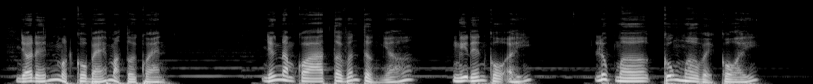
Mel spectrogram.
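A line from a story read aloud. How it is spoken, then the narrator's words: Sighing. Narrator (Vietnamese): Lục Tiệm thở dài nói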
